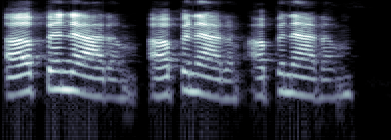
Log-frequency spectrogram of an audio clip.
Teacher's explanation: it becomes a flap T so it sounds like a D sound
